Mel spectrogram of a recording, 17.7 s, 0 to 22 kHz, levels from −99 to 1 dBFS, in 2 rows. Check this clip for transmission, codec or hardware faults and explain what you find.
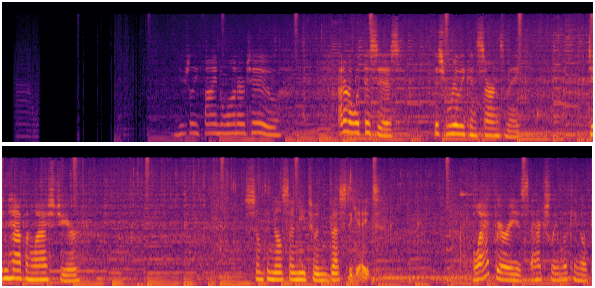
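One fault turns up, at the start of the clip.

Truncation distortion on a fade runs from 0.0 to 5.43 s and is worst from 0.0 to 4.38 s. The quiet part sounds gritty and grainy rather than smooth. The fade stage appears to keep too few bits without dither, which fits a 9-bit stage, so low-level waveforms collapse into coarse square steps.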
